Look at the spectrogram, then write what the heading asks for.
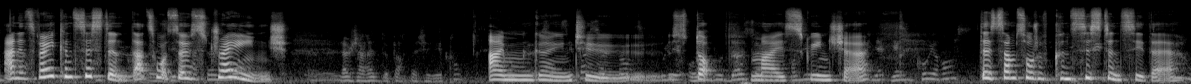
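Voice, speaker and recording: Woman interpreting a lecture phrase by phrase. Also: mid-range voice. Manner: halting, phrase by phrase, self-correcting. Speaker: simultaneous interpreter.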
